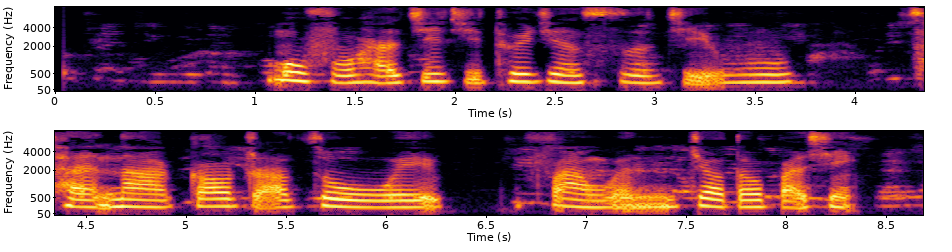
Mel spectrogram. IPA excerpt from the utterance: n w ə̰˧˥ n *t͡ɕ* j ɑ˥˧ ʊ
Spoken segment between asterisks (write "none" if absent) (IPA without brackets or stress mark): t͡ɕ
